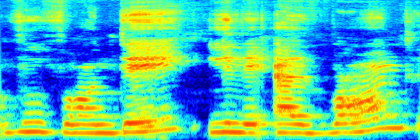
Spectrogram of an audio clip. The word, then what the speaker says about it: vendent: Nous vendons, vous vendez, il et elle vendent. Again, you don't pronounce the ENT.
